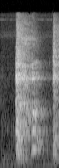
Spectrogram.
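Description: A single sharp adult cough burst followed by the start of a second, in a quiet room.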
